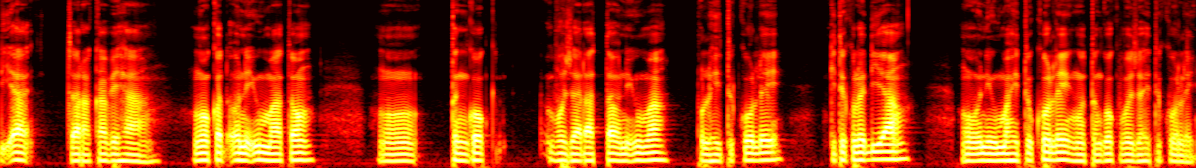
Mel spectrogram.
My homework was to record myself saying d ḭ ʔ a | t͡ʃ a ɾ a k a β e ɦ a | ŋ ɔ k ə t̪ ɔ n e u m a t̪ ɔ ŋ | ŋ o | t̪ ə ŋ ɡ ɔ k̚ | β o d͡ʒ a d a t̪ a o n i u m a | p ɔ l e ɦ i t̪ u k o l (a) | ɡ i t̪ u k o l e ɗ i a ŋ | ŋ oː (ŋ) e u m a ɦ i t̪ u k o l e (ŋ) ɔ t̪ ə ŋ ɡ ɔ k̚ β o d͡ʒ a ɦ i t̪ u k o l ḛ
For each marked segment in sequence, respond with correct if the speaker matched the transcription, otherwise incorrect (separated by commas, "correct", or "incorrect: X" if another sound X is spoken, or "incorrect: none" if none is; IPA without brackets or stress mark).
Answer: incorrect: e, incorrect: n, correct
